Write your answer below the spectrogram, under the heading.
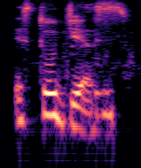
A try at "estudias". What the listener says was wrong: Ujú, muy bien.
